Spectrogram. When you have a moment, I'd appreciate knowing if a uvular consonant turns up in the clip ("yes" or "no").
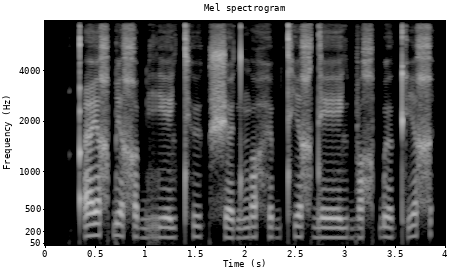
yes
